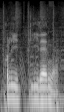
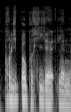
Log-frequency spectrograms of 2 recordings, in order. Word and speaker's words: polypropylène: Polylène, celui-là. En fait, ça se prononce polypropylène.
